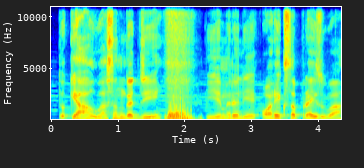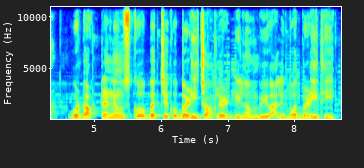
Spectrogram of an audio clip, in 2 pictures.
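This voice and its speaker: A man giving a heartfelt personal testimony, halting and searching for words as he speaks, with frequent restarts. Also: mid-range voice, warm tone. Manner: earnest and heartfelt. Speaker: devotee sharing a testimony.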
